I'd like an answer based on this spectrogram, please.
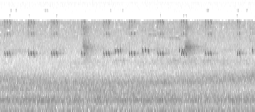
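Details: Crickets calling at night over a soft, gentle wind: bright, high double-pulsed chirps repeat about twice a second, steady and even, above a constant low rumble of blowing wind.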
